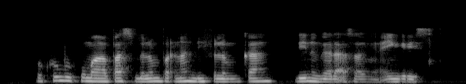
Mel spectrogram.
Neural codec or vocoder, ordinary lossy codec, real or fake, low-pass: codec, 16 kHz, 0.9 kbps, LongCat-Audio-Codec; MP3, 32 kbps; fake; 5.4 kHz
